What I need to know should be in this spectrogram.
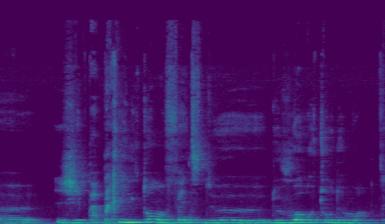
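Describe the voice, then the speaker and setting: A woman with a fairly high pitch talks in a space with audible room echo. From Algeria, Algiers. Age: 20s. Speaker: journalist and actress. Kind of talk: podcast interview. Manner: hesitant, many fillers.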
